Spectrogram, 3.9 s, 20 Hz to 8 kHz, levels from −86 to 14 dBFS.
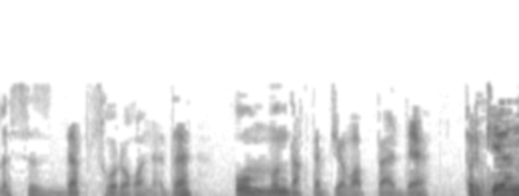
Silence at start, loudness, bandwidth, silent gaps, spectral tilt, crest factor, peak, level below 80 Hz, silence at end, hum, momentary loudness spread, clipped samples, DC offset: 0 s; -32 LUFS; 4.8 kHz; none; -11 dB/octave; 20 dB; -10 dBFS; -52 dBFS; 0 s; none; 9 LU; under 0.1%; under 0.1%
